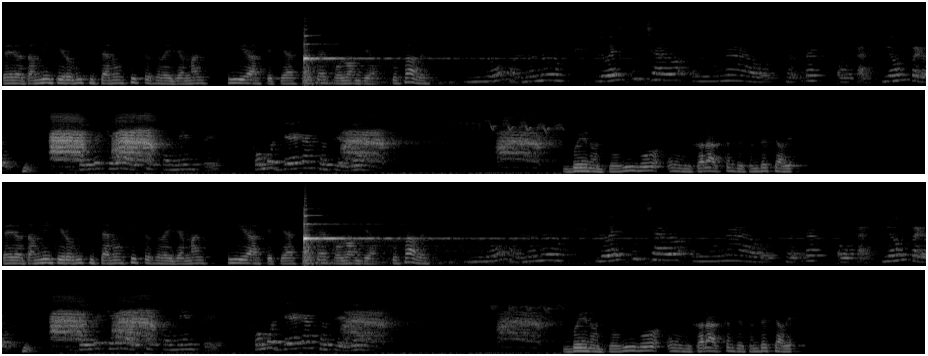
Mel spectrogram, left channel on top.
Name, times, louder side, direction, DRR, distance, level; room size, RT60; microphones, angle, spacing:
voice 1, 0.0-4.3 9.4-9.5 14.8-17.1, equal, 10° right, 6 dB, 0.8 m, -45 dB
Piano, 3.0-8.4 9.2-9.3, right 7 dB, 25° right, 0.4 m, -38 dB
voice 2, 4.6-9.4 9.9-11.4 11.7-13.0, equal, 10° left, -4 dB, 6.5 m, -51 dB
sound 1, 9.7-10.9 12.6-13.3 14.0-14.9, left 6 dB, 55° left, 1.6 m, -39 dB
9.5 x 7.6 x 4.8 m, 0.36 s
head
